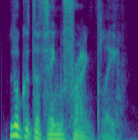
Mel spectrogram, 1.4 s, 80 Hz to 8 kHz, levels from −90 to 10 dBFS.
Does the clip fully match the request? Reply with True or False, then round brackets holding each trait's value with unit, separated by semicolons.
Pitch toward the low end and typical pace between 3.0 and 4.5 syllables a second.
False (105 Hz; 5.7 syllables/s)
